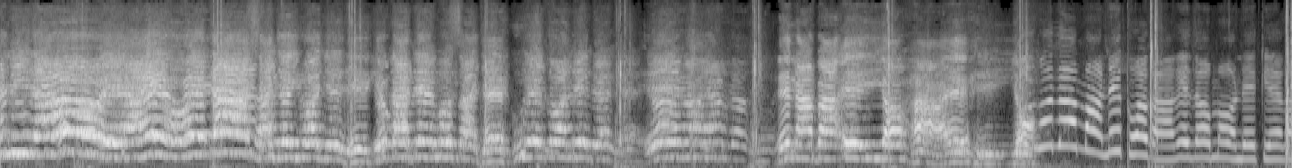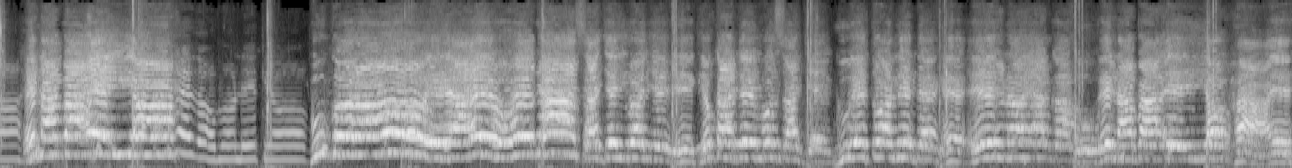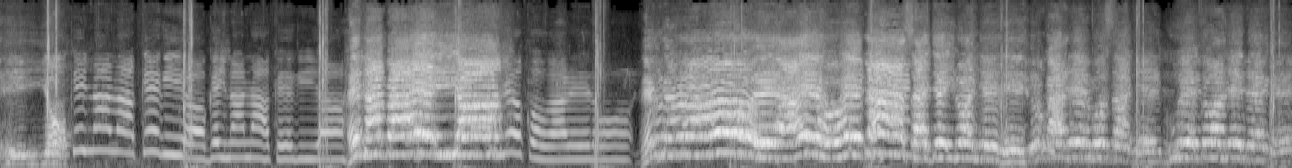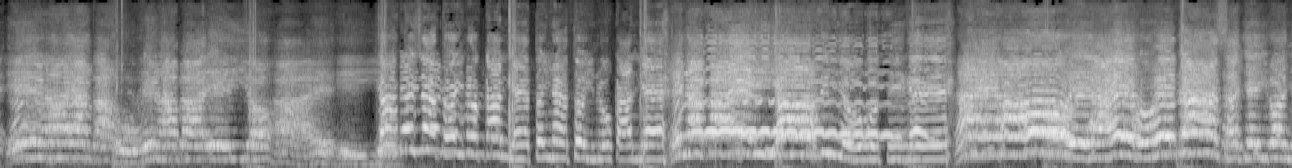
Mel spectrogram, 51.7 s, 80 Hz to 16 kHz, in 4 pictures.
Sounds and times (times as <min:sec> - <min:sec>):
Female singing: 0:00.0 - 0:51.6.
